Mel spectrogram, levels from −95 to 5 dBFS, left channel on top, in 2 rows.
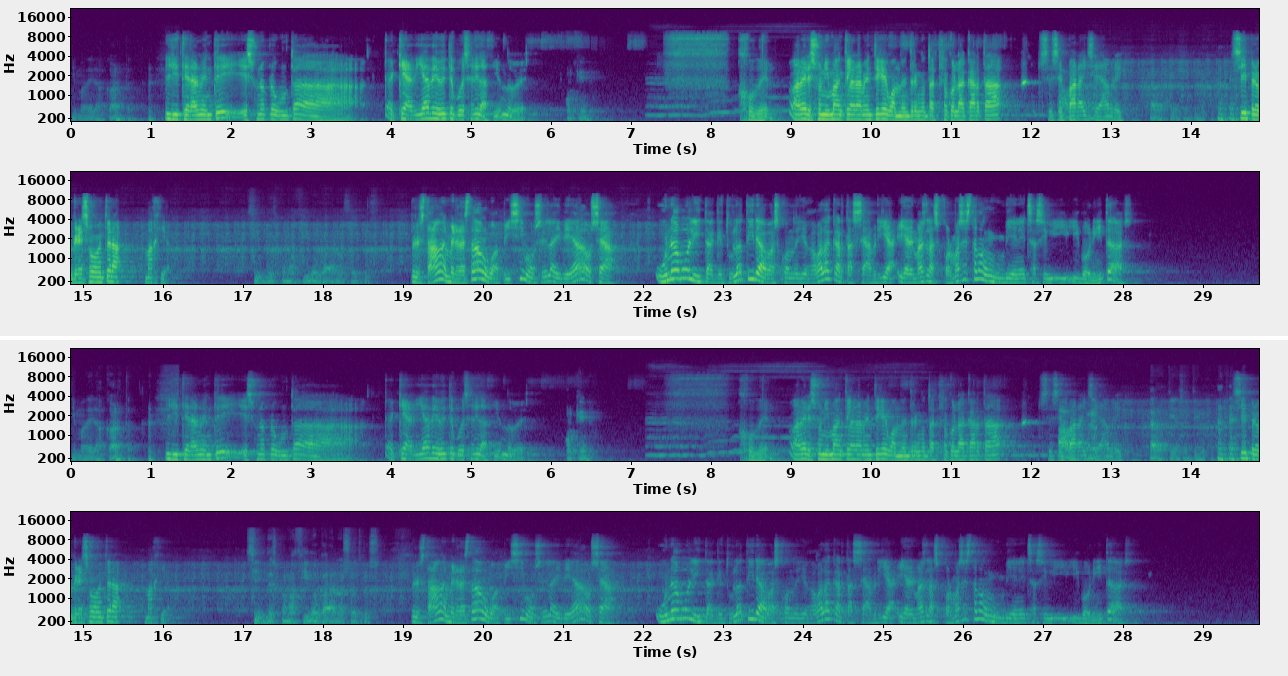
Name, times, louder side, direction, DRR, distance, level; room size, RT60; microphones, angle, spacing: voice 1, 0.0-1.4 6.2-6.6 12.3-12.9 13.5-14.8 17.1-19.1, right 4 dB, 40° right, 0.4 m, -39 dB
voice 2, 1.2-3.6 3.9-5.7 7.4-13.1 14.5-15.5 15.8-16.1 19.1-21.7 22.2-28.1, left 7 dB, 50° left, 0.3 m, -24 dB
Female singing, 7.2-13.4, right 1 dB, 70° right, 2.3 m, -50 dB
sound 1, 12.7-22.5, left 4 dB, 30° left, 1.1 m, -48 dB
19.5 x 14.0 x 2.7 m
head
